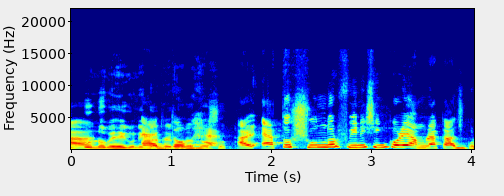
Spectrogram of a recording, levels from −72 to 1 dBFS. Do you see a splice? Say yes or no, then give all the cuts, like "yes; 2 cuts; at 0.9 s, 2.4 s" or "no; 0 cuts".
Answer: yes; 1 cut; at 1.5 s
